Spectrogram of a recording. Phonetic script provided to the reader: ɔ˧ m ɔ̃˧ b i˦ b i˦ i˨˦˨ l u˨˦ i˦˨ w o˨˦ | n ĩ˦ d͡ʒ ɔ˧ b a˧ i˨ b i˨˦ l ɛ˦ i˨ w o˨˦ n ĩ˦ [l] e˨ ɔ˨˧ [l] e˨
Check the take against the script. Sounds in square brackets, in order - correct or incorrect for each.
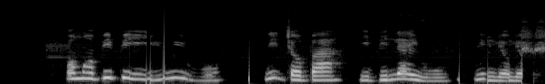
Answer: correct, correct

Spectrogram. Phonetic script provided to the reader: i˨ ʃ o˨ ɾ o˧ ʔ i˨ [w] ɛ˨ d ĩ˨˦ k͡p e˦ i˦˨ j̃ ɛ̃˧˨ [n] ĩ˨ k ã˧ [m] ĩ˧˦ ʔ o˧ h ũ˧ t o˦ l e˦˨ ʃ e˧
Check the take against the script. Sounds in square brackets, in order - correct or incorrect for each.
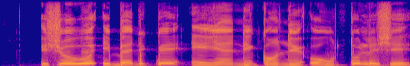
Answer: incorrect, correct, incorrect

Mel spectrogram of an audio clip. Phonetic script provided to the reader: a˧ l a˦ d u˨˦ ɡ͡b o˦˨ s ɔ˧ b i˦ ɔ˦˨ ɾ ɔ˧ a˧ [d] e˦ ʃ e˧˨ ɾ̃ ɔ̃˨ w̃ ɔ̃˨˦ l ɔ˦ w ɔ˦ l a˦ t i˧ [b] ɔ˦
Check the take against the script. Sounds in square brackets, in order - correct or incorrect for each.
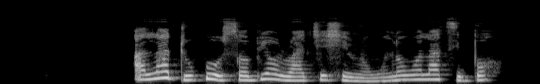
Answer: incorrect, correct

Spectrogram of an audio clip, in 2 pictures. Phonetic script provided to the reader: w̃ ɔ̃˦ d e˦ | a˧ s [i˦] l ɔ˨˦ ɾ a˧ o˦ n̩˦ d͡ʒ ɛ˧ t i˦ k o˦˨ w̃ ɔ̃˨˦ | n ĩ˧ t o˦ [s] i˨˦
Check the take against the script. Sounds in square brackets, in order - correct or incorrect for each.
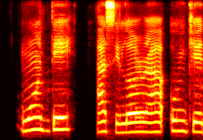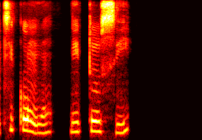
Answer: incorrect, correct

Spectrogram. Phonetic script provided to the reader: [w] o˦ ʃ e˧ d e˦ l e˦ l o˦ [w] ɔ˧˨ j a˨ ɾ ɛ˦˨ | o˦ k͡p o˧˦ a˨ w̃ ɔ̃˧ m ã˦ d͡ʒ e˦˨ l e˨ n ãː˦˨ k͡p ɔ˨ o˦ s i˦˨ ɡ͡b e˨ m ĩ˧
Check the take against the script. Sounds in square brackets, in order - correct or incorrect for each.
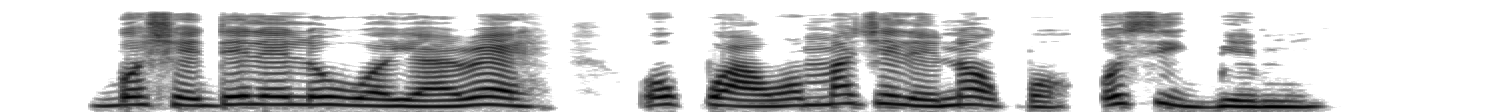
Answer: incorrect, correct

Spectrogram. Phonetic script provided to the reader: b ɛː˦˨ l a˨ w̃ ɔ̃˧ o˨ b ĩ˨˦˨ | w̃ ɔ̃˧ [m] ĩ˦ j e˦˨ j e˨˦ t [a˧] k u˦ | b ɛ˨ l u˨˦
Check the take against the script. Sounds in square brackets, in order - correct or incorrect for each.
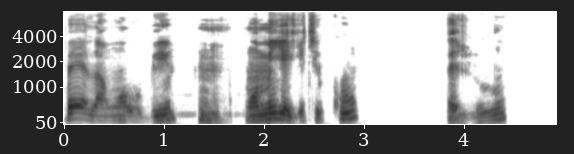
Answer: correct, incorrect

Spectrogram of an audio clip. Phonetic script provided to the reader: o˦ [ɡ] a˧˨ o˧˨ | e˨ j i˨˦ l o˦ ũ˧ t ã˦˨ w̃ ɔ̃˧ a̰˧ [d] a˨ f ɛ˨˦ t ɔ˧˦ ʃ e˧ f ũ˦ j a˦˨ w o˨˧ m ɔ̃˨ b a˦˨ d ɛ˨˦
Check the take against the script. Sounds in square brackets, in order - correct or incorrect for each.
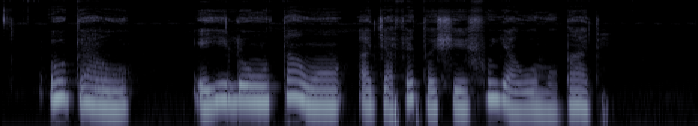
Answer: correct, incorrect

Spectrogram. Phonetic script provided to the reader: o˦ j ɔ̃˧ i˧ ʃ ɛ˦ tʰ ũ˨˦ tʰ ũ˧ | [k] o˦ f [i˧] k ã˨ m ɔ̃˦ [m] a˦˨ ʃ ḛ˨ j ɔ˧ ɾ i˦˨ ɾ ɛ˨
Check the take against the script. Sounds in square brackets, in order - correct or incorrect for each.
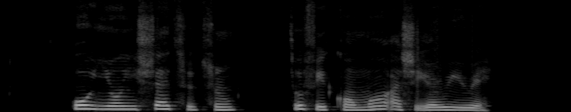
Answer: incorrect, correct, incorrect

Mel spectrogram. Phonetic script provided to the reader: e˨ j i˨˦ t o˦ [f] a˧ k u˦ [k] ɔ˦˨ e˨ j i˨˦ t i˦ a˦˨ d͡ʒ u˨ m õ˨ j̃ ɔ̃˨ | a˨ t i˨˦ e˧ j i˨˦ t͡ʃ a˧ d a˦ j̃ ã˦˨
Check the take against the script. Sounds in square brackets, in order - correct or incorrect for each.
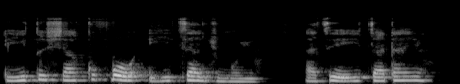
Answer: incorrect, incorrect

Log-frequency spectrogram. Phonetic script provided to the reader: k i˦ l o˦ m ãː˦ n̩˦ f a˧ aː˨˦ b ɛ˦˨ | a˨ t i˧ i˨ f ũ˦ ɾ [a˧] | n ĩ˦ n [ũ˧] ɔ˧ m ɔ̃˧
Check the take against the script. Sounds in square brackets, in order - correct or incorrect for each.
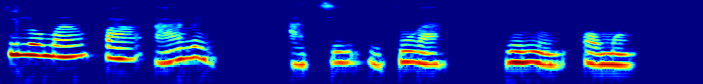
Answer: correct, correct

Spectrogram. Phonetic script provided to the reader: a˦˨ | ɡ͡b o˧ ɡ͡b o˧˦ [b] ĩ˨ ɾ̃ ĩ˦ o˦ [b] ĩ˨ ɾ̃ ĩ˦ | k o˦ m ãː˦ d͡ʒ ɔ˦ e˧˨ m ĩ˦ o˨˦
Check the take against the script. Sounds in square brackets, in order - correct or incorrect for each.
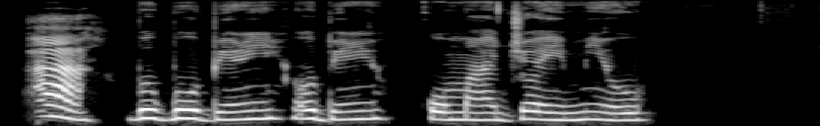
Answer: correct, correct

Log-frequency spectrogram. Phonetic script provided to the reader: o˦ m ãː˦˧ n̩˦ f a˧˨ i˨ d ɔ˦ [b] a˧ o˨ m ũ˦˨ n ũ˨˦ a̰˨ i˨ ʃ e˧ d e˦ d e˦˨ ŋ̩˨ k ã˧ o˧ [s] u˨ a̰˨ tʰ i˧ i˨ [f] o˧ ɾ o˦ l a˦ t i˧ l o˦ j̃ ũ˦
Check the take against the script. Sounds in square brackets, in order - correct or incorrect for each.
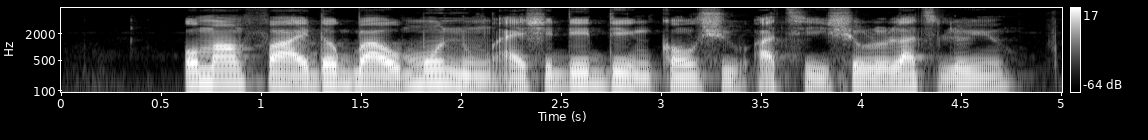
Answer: incorrect, incorrect, incorrect

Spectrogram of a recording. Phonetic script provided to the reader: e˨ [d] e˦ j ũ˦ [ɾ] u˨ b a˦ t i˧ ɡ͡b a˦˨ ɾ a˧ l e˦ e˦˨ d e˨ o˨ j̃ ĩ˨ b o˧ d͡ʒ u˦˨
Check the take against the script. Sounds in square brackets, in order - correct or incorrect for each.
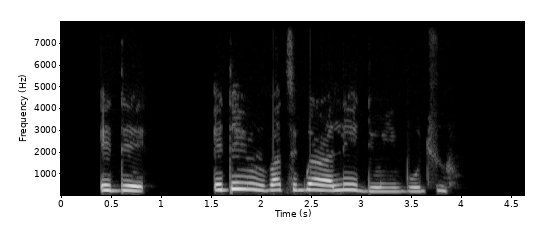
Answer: correct, correct

